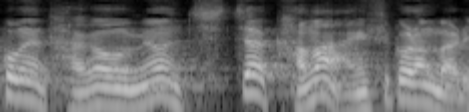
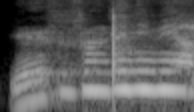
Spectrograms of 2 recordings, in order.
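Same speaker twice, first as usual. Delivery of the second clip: higher, aching plea; pleading cry; 8 semitones higher than usual. Retold or imitated. Lepers pleading to Jesus, aching tearful plea. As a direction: call out as if near tears. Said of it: "되게 많이 울었어요".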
